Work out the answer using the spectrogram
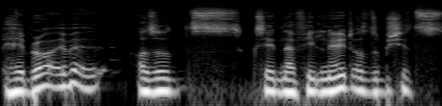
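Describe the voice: A man speaks at a medium pitch with a slightly mellow tone.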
